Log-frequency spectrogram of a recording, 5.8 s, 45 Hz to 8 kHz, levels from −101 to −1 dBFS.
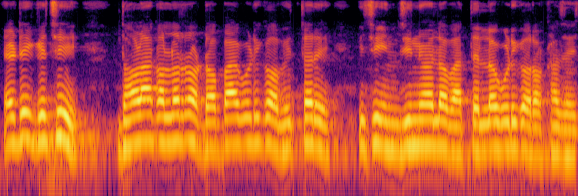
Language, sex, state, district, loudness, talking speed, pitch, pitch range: Odia, male, Odisha, Nuapada, -13 LUFS, 155 wpm, 165 Hz, 155-180 Hz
